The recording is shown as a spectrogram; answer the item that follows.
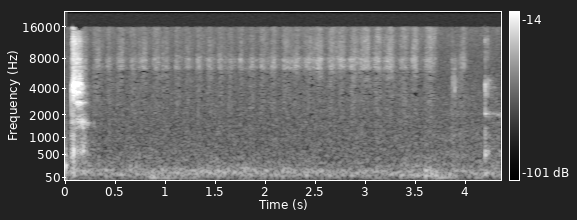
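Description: Faint, soft rubbing of a foam ink blending brush being worked over cardstock and paper. It is barely above near silence.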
